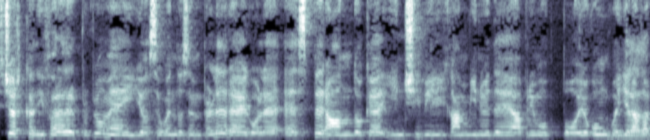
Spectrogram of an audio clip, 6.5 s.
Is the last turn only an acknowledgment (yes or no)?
no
